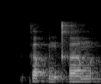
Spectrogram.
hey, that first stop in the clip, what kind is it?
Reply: plain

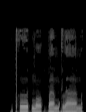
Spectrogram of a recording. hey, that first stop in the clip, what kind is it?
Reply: aspirated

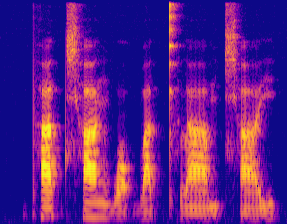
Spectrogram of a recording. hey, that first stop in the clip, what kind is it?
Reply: aspirated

